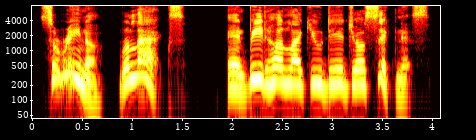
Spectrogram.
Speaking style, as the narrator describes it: I yelled out to on the court

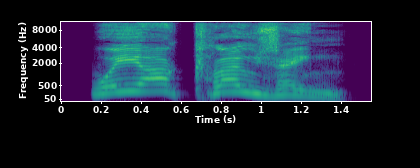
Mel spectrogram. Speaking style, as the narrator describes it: called the taverner, suddenly, loudly, impatiently

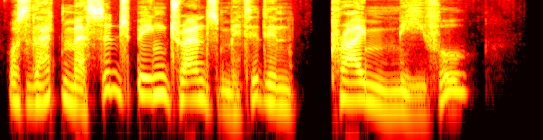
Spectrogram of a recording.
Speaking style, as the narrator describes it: breathed

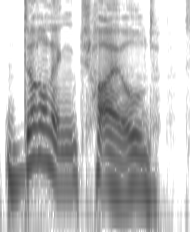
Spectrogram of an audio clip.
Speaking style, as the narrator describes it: said the elder woman, yawning,

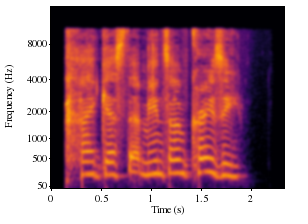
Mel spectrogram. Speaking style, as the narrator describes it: Lily said happily

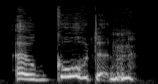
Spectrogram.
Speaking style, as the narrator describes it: the woman whimpered

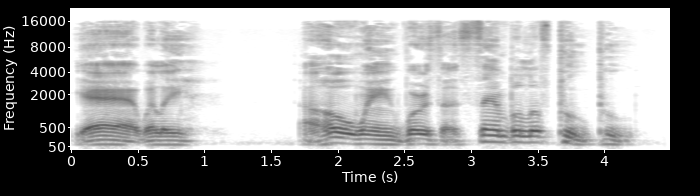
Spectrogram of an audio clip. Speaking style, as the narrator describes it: said sleepily

